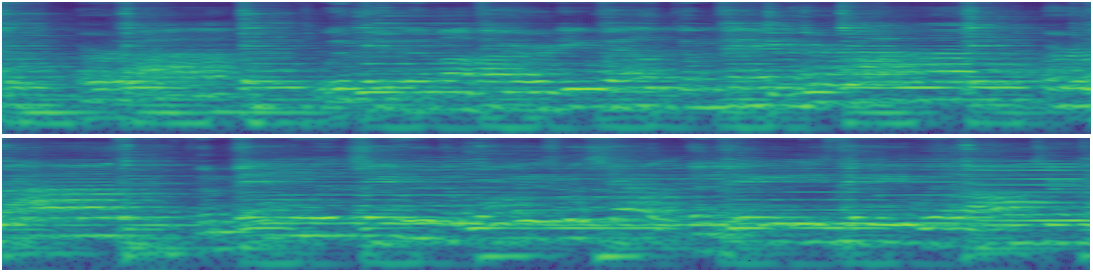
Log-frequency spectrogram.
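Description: Acoustic old-time string band playing live: banjo, guitar, fiddle and upright bass in a continuous, steady tune.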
